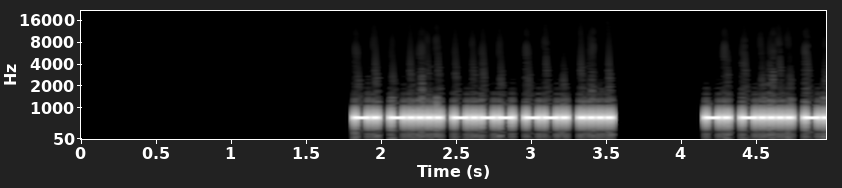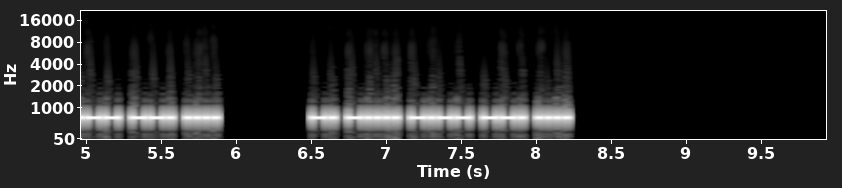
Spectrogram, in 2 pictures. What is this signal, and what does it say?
Morse code, heard as a keyed tone, about 40 wpm, 700 Hz. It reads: N6YGH N6YGH N6YGH
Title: USA Call Signs - 5 Characters - Repeated 3x - 40wpm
